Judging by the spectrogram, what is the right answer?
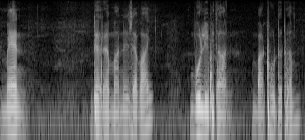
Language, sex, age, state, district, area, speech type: Bodo, male, 45-60, Assam, Kokrajhar, rural, spontaneous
